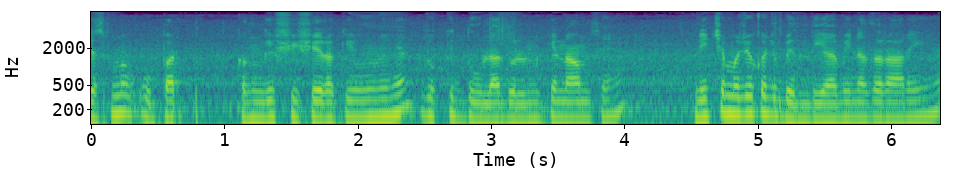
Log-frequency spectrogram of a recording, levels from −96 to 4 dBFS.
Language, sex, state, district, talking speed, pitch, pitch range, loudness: Hindi, male, Bihar, Katihar, 225 wpm, 140 Hz, 130-155 Hz, -17 LUFS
